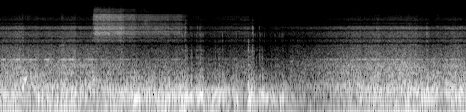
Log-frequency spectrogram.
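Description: Iyotetsu commuter train standing at a station: the steady low rumble and hum of its running equipment, heard from inside the car. A hiss starts about two seconds in and lasts a little over a second, and a short click follows about three seconds later.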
